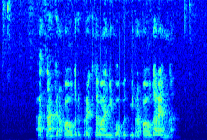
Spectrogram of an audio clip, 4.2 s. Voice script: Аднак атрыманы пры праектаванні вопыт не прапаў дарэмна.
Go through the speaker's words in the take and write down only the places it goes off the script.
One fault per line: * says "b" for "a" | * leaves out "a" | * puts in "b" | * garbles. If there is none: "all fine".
* says "прапаў" for "атрыманы"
